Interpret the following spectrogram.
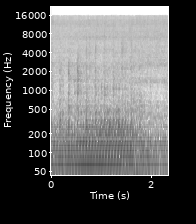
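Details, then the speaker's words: Suzuki Maruti Alto K10 petrol at idle: deep, uneven throb and loose knocks, a heavily vibrating idle with hissing and stalling. The only code is U2001, LIN lost communication with the generator. "customer complain huge vibration at the idle here you can witness it like War engine mount bear the engine"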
